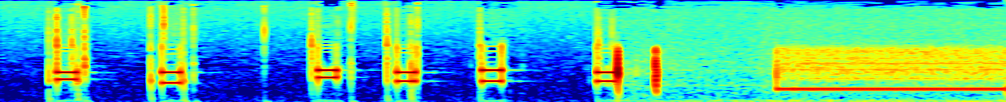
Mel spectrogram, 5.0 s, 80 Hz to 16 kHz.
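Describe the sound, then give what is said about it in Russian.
Touch-tone telephone keypad being dialed to call the fire service emergency number: a series of short two-tone beeps in a steady rhythm, then a couple of clicks and a continuous steady line tone. “знала, что при пожаре нужно звонить 01, поэтому сразу бросилась к телефону”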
